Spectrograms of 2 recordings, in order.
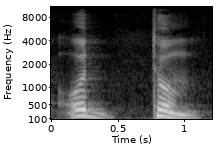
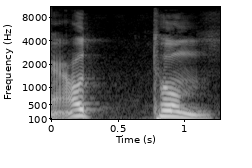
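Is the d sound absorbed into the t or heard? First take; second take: heard; absorbed. First: The d sound is pronounced separately. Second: The d sound merges fully into the t. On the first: The speaker calls it wrong. "tidak udtum" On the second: The speaker calls it right. "Dalnya hilang"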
